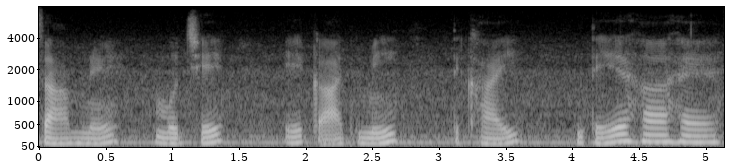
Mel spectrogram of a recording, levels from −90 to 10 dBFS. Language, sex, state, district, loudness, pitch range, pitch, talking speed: Hindi, male, Madhya Pradesh, Katni, -20 LUFS, 115-135 Hz, 125 Hz, 95 wpm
